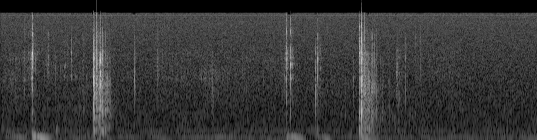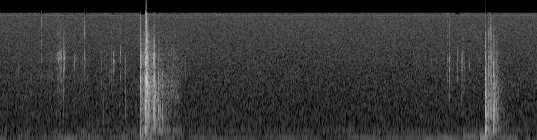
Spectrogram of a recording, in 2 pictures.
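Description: A hand-held solid white soap bar with a silver glitter coating is shaved and scraped with a utility knife blade. Short, sharp, bright scraping strokes come at irregular intervals over a low, steady background hum, and each stroke cuts off quickly with little ring.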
